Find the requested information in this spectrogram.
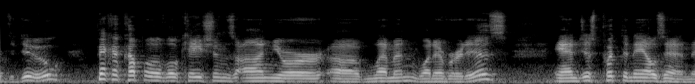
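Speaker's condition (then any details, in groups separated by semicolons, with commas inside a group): No condition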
